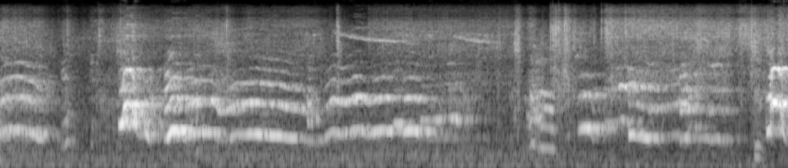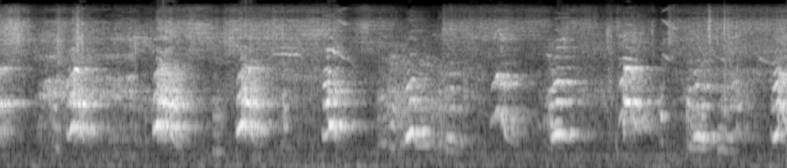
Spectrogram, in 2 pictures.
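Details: During a test of Donovan Pinscher pups, clear harmonic yelps and whines rise and fall in pitch, repeated in an uneven rhythm of roughly one or two per second, with a faint low background rumble.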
